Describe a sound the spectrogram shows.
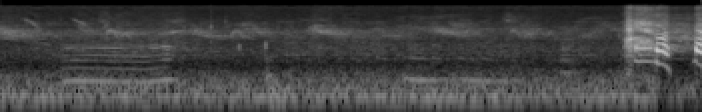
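A baby coos softly.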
